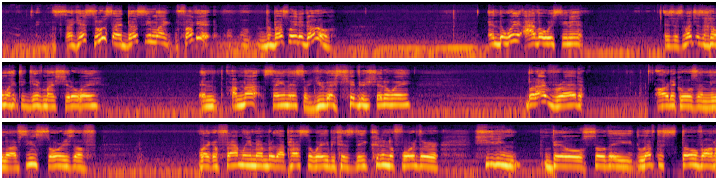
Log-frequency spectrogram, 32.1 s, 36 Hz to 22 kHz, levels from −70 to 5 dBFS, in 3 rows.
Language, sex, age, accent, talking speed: English, male, 20-39, American, 140 wpm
